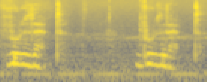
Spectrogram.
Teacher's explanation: Since there's a vowel following it, we end up with this lovely Z noise.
